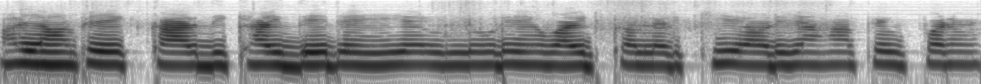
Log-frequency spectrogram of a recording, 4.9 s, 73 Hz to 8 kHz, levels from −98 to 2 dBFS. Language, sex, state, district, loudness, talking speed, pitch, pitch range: Hindi, female, Bihar, Sitamarhi, -18 LUFS, 220 wpm, 220 Hz, 210-225 Hz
